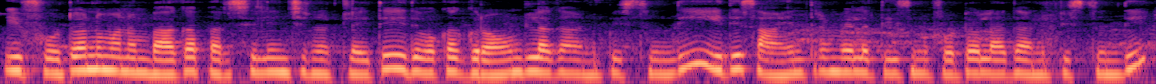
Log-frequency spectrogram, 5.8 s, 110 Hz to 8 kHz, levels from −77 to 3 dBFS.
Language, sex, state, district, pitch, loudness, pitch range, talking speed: Telugu, female, Andhra Pradesh, Srikakulam, 200 Hz, -16 LUFS, 190-215 Hz, 175 wpm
